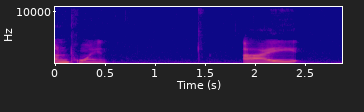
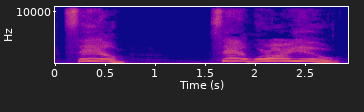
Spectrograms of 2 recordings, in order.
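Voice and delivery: much higher, drawn-out calling; 5 dB louder, much slower than usual. Retold or imitated. Friend searching for Sam at night, calling high and long. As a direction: call her name across campus, slowly.

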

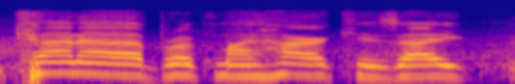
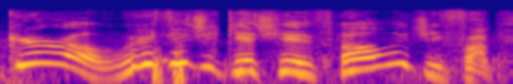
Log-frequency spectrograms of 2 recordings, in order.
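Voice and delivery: put-on higher, incredulous whoa to the girl; mock incredulous; 8 semitones higher than usual. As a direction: pull her up short in disbelief. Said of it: "And I'm kinda going".

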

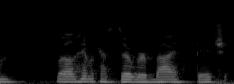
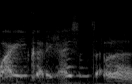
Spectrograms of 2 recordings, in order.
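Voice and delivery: fast, much higher, baffled voice; incredulous squeak; faster than usual. Retold or imitated. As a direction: squeal it in disbelief. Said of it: "You're just like".

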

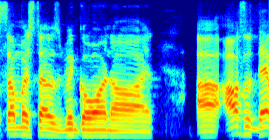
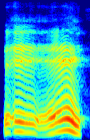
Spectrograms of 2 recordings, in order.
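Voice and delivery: higher, imitating his West Indian dad; West Indian accent; 8 semitones higher than usual. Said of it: "my pops, West Indian as fuck".

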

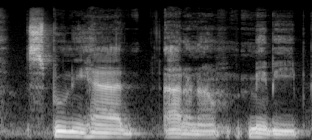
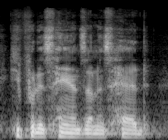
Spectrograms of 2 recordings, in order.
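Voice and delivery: ordinary delivery

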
